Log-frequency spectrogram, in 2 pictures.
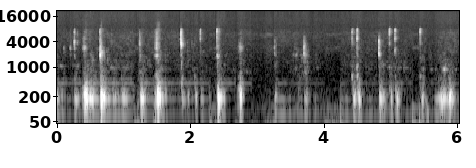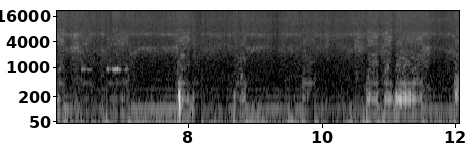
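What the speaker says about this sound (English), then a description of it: "next we have to click on the login button" Computer mouse clicking on a login button: a rapid burst of close, crisp clicks in quick succession, thinning out to a few isolated clicks and then near silence, with no talking.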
